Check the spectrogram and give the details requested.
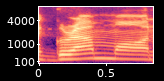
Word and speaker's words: grandma: reduced reduced um it's it's not silent but it's not pronounced by the way yes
